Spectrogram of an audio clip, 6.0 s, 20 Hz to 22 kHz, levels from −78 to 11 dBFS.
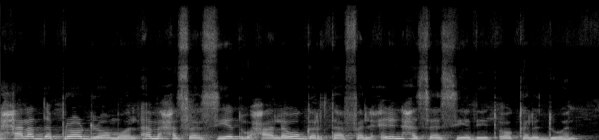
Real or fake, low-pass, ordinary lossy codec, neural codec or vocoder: real; none; none; none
